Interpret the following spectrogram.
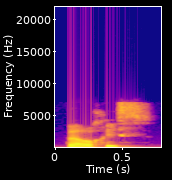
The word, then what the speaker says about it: Belgisch: We would, for example, have Belgisch of Belgische. This SCH comes at the end of the word and would cause an S sound to be pronounced.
